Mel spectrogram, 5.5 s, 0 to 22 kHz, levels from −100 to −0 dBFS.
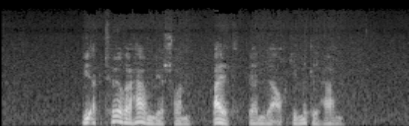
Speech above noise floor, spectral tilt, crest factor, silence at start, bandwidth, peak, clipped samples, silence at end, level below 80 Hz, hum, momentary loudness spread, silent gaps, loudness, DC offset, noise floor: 34 dB; -8 dB/octave; 22 dB; 1.1 s; 15 kHz; -4 dBFS; under 0.1%; 0.9 s; -52 dBFS; none; 13 LU; none; -24 LUFS; under 0.1%; -57 dBFS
